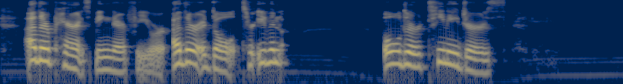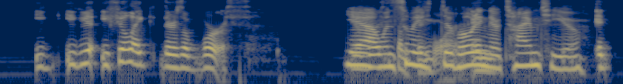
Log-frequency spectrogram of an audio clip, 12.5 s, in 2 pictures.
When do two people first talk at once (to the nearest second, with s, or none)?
10 s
